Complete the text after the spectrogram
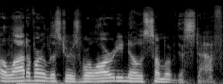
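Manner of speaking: ordinary talk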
